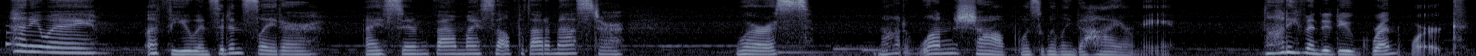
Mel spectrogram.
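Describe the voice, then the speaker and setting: A woman's voice: mid-range voice, unhurried, soft background music, natural voice. An actress playing an assertive, poised young female fashion designer in a video game, telling things in a self-assured way. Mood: indignant, determined.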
